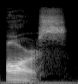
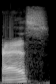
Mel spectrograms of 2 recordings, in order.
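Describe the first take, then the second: First: The word is said with an r sound. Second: The word is said without an r sound. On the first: "arse 그 r 발음까지 해서" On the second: "영국에서 ass 하지 않고"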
